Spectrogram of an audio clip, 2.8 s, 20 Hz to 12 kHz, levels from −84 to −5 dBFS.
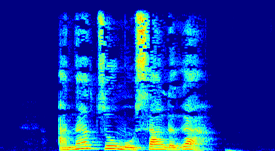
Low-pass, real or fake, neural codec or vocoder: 10.8 kHz; real; none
